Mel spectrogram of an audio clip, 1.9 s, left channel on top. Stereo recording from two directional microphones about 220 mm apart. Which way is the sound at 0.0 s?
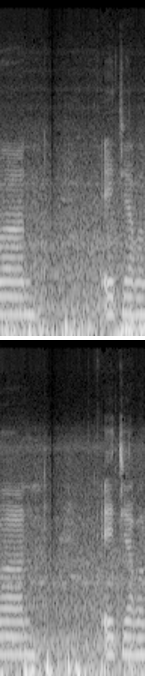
Centre (ahead or behind).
